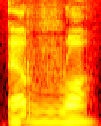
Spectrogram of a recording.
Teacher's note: Üstün yani fetha ve ötre hareketi aldığında kalın okunan bir harf olduğu için a sesi ile okuduk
